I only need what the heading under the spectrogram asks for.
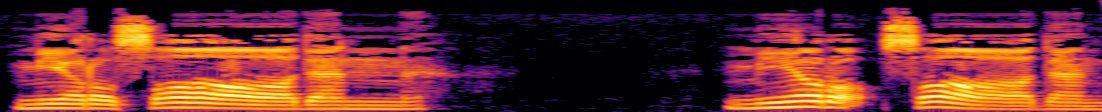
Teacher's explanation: مانند میرصادن، میرصادن. ببینید را ساکنه بعدش حرف استعلا اومده، حتی با اینکه ما قبلش هم کسر اومده، اما همون صاد وتو میکنه به قول معروف اون کسر رو و باعث تفخیم را میشه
